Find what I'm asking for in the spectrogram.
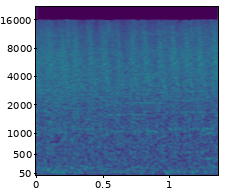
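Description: Turrets in Serious Sam II fire a dense, continuous barrage of gunfire that fills the whole stretch at a steady, loud level, with no pauses and no talk.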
